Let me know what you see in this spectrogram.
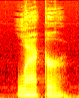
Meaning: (noun) A glossy, resinous material used as a surface coating; either a natural exudation of certain trees, or a solution of nitrocellulose in alcohol, etc
- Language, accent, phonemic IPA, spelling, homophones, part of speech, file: English, US, /ˈlæk.ɚ/, lacquer, lacker, noun / verb, En-us-lacquer.ogg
